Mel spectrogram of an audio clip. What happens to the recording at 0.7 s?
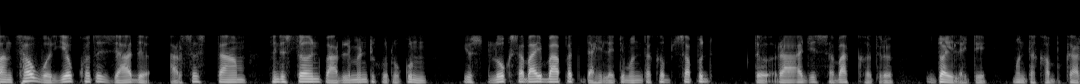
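Nothing goes wrong at 0.7 s: the speech there is intact, with no dropout, glitch or distortion at that moment.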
